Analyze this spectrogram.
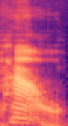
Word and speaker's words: Powell: Written by William Powell, pronounced pal.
